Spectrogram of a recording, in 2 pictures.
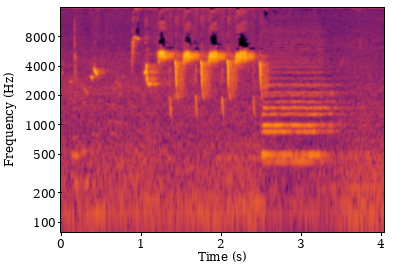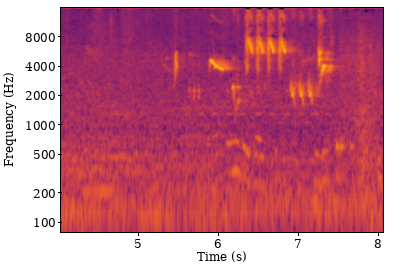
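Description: Birds chirping in two bursts of quick, high repeated notes, about a second in and again from about five and a half seconds, with a short steady horn-like tone lasting about a second between them.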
